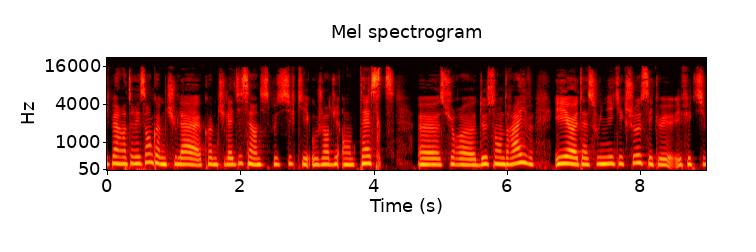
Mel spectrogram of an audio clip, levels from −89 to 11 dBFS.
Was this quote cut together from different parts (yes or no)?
no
